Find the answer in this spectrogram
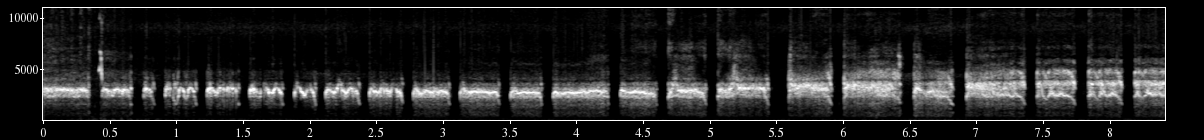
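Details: Single kingfisher chick in a natural nest being fed a large frog; harsh, buzzy begging rasps pulsed in rapid bursts, steady and continuous with brief gaps.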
